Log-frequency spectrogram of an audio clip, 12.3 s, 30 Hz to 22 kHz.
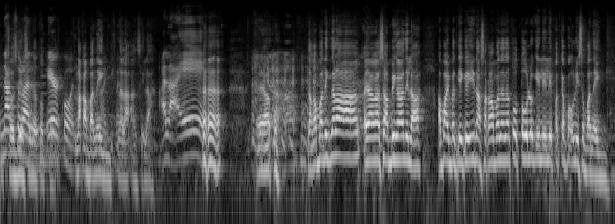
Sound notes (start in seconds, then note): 5.0 laughs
